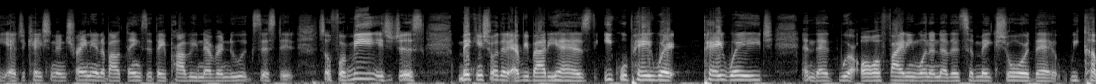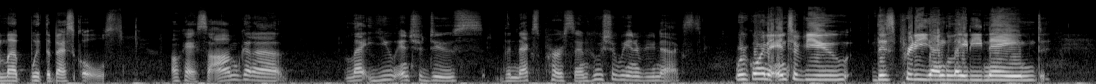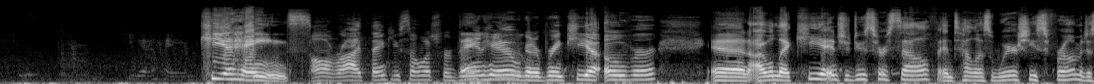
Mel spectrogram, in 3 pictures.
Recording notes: On-location at the 50th National Education Conference of the A. Philip Randolph Institute in Minnesota.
